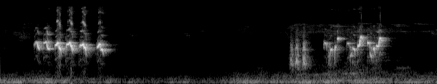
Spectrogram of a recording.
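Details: Trucuk bird song meant to stir other trucuk birds into singing, two short bursts of bubbling, chirpy notes separated by a quiet gap, with a low hum underneath.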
